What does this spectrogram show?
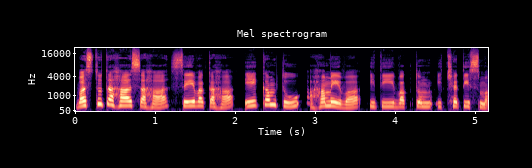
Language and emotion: Sanskrit, neutral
